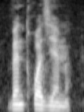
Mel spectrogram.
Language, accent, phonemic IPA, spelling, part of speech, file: French, France, /vɛ̃t.tʁwa.zjɛm/, vingt-troisième, adjective / noun, LL-Q150 (fra)-vingt-troisième.wav
- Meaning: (adjective) twenty-third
